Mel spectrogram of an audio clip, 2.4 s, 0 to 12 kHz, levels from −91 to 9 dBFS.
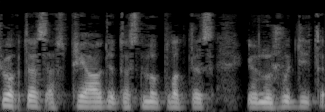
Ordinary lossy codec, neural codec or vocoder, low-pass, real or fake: MP3, 32 kbps; codec, 44.1 kHz, 2.6 kbps, SNAC; 10.8 kHz; fake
